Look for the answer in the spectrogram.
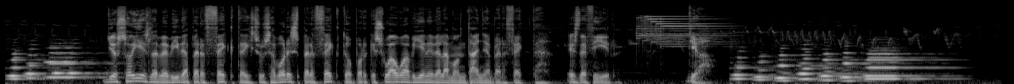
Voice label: male spanish milk comercial; ideasonora

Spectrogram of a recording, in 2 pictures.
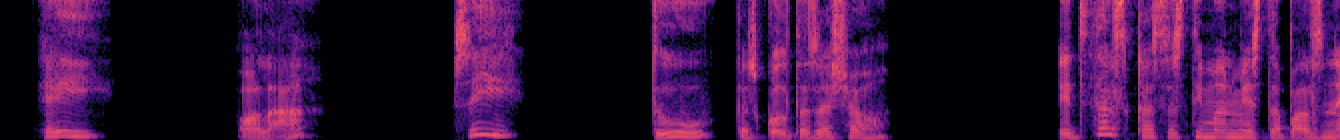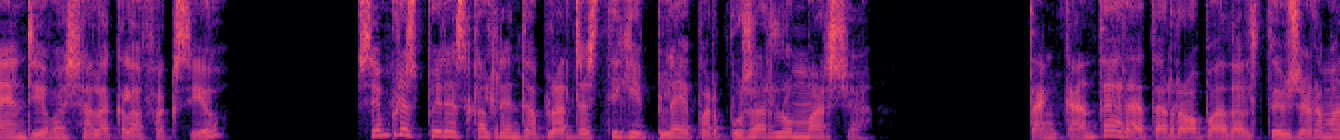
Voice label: female catalan gas comercial; ideasonora

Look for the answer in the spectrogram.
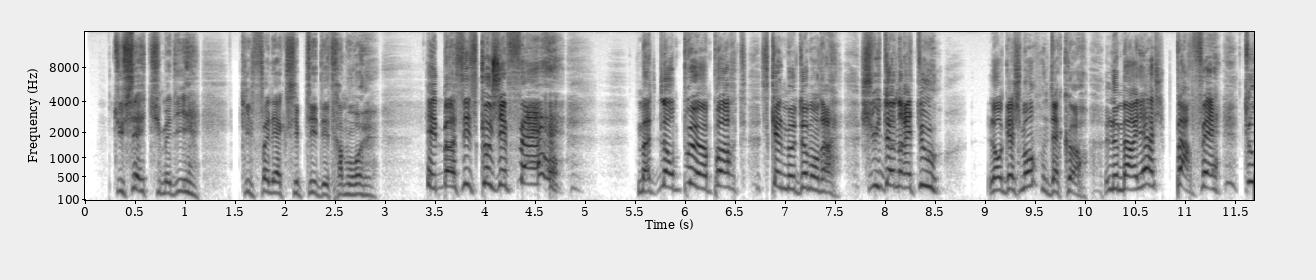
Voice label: male french acting comercial; ideasonora

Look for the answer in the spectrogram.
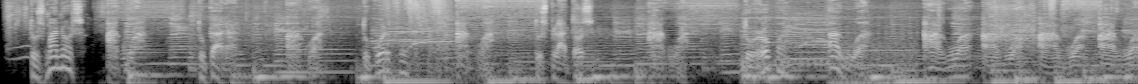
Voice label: male spanish wc comercial; ideasonora

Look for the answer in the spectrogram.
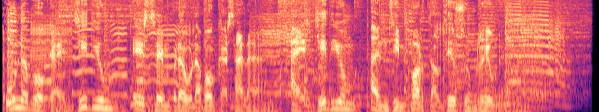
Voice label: male catalan dental comercial; ideasonora

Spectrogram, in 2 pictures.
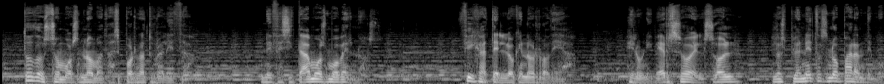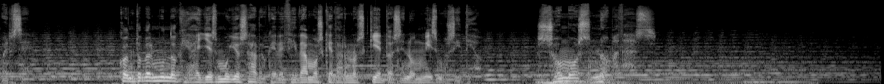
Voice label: male spanish comercial; ideasonora

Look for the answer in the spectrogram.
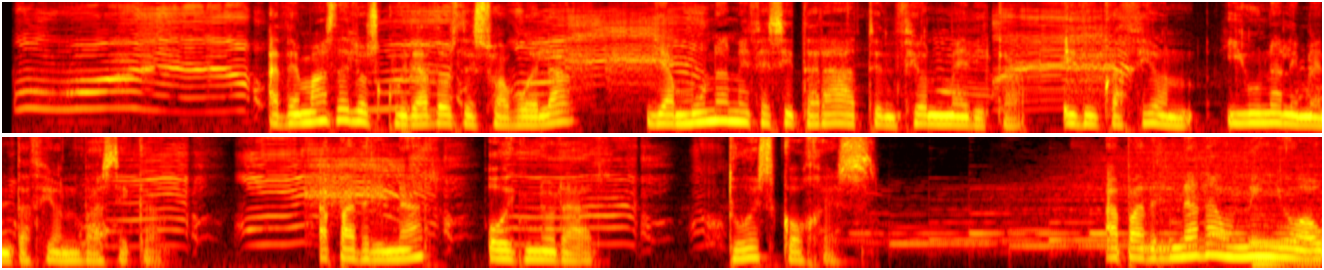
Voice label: female spanish foundation comercial

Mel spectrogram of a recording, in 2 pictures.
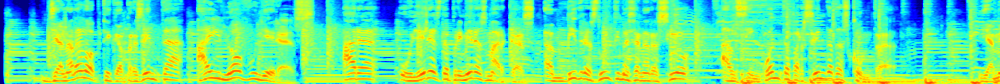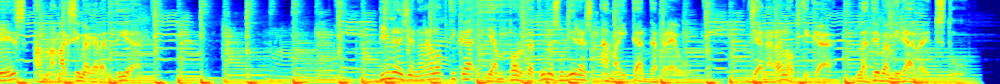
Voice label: male catalan comercial; ideasonora

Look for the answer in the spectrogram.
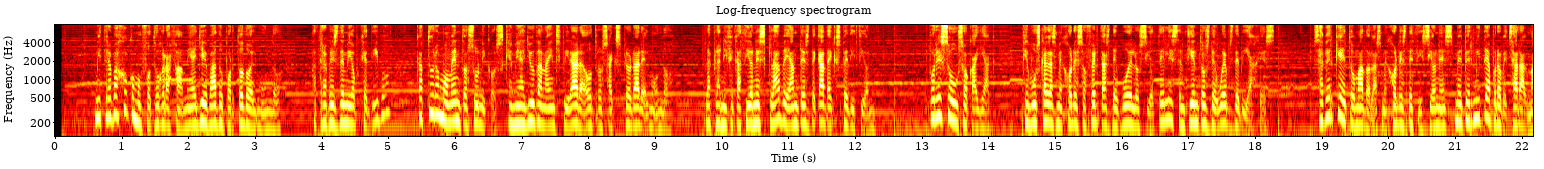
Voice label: female spanish travel comercial; ideasonora

